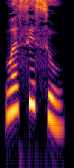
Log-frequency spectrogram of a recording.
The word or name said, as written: ವೆಸಸು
